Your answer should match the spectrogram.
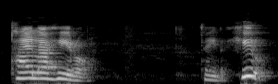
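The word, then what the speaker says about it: Herro: Tyler Hero.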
